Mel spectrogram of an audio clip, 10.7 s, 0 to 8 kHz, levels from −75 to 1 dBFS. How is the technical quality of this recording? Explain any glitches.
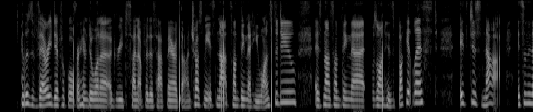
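The recording has two kinds of fault: repeated loud pops and one long network dropout. The audio also has no content above 8 kHz, which fits a wideband call codec such as G.722.

Single loud pops occur at 0.47, 1.46, 5.42 and 7.64 s. A double pop spans 3.51 to 3.60 s, and another double pop falls at 4.41 to 4.48 s. Each peaks about 20 to 25 dB above the sound. They are likely sudden voltage pulses, heard as sharp thumps while the sound continues underneath.

A long network dropout runs from 7.28 to 7.45 s. About 0.16 s of audio never arrived. The receiver stretched the last sound into a fading buzz, and then brief silence followed. The sound resumes with that piece likely lost in transit.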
